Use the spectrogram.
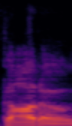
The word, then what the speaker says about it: Godot: But it's funny, as I said in my introduction, over here we would say Godot, but That's right. originally it's pronounced Godot, so it's kind of like we should call this one Waiting for Billy's Camera.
